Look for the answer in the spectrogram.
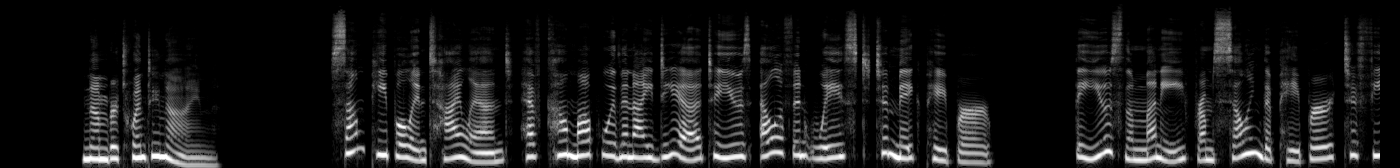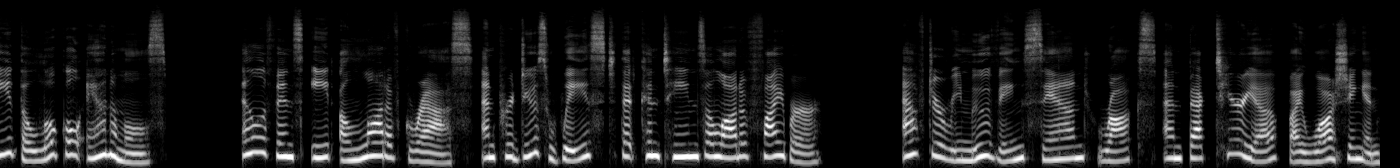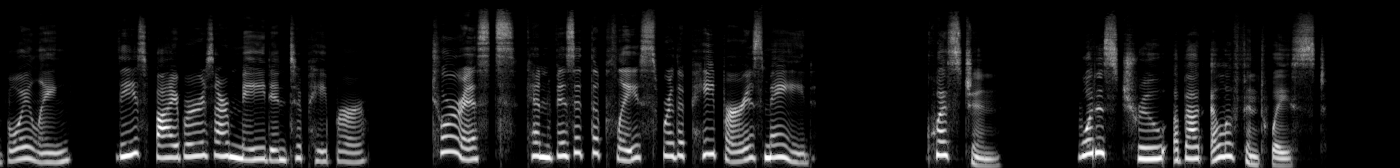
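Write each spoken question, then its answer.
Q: What is true about elephant waste?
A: It contains a lot of fiber and is used to make paper.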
